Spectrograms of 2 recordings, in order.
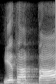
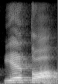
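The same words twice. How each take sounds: First: Said in the usual way. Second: توا with rounded lips, set against the light تا; rounded toa. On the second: Shown as a demonstration. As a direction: round the vowel of توا, heavy and emphatic. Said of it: "تھوڑا سا ذرا گول کر دینا".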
